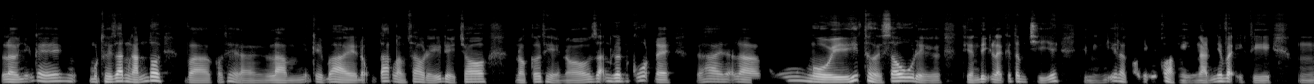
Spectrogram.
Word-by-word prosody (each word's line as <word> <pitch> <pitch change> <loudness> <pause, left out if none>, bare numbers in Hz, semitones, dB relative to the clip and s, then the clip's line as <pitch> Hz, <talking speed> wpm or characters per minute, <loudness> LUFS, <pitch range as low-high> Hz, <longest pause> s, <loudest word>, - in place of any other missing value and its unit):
là 115 -1 +3
những 135 +7 -6
cái 155 -5 +2
ừm, 155 -1 -1
một 125 - -3
thời 125 - +2
gian 155 0 +5
ngắn 115 +6 +3
thôi, 180 -1 +8 0.2
và 100 -2 0
có 95 +3 -11
thể 150 - -3
là 90 -3 -4
làm 95 0 0
những - - -11
cái 115 - -5
bài 105 -4 +3
động 110 - -5
tác 155 -1 +1
làm 110 -6 -1
sao 120 +2 -1
đấy 95 +2 -2
để - - 0
cho 125 +1 +3 0.3
nó 100 - -2
cơ 125 +6 -2
thể 110 -9 -4
nó 95 +5 -2
giãn 120 - 0
gân 150 -1 +2
cốt 185 +4 -1
này. 110 -1 +3 0.3
Thứ - - -8
hai 130 -1 -1
nữa - - -5
là 110 -2 +4 0.2
cũng 180 +1 -8
ngồi 115 -3 +7 0.2
hít 190 - +3
thở 110 - +3
sâu 160 - +5
để 90 -9 -1 0.3
thiền 105 -2 -2
định 130 - -1
lại - - +3
cái 140 - -8
tâm 135 - 0
trí 100 -2 -3
ấy, 150 - +1 0.3
thì - - -12
mình 90 +2 -16
nghĩ 105 - -9
là 165 - 0
có - - -12
những 390 - -9
cái 370 - -4
khoảng - - +2
nghỉ 85 -2 -7
ngắn 90 +5 0
như 145 +2 +2
vậy 145 - +5 0.2
thì, 90 -2 -4 0.3
ừm, 90 -1 -10
120 Hz, 290 wpm, -25 LUFS, 100-145 Hz, 0.3 s, thôi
